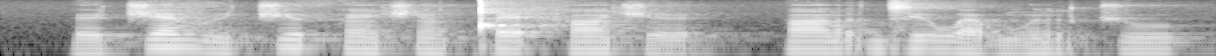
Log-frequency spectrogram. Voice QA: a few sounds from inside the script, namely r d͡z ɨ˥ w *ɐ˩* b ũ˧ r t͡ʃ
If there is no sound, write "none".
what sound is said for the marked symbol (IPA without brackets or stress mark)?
ɐ˩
